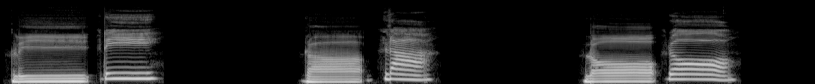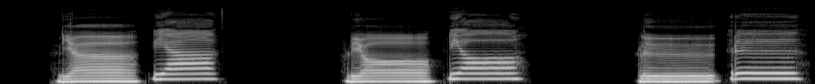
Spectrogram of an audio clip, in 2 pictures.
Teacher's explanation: Its pronunciation falls somewhere between the English L and R. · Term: 리을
